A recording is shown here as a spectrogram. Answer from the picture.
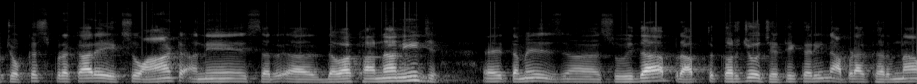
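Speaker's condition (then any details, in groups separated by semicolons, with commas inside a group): No condition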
